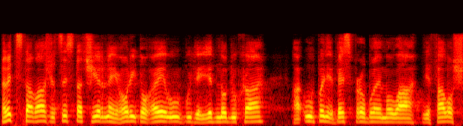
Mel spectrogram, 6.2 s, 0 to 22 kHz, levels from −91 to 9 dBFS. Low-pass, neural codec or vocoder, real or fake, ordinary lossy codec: 7.2 kHz; codec, 16 kHz, 1 kbps, FunCodec, trained on LibriTTS, 50 frames a second; fake; none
